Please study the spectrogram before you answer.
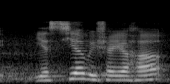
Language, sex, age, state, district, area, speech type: Sanskrit, female, 45-60, Andhra Pradesh, East Godavari, urban, spontaneous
